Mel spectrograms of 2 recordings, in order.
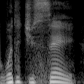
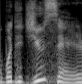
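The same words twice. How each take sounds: First: Said in the usual way. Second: "you" punched louder in the question; stress on YOU. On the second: Retold or imitated. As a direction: throw it back, hitting "you". Throws the question back, stressing you.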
